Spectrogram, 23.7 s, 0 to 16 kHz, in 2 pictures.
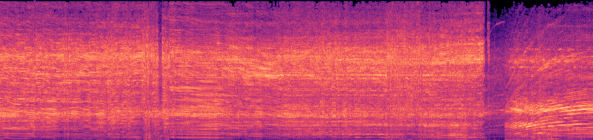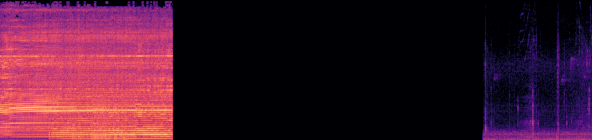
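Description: An oscillating multi-tool cuts a plastic piece out of the dashboard of a 2002 Chevy Silverado during an evaporator repair, a loud sustained buzzing whine that pauses briefly, resumes in a higher tone, then stops before faint handling noise.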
